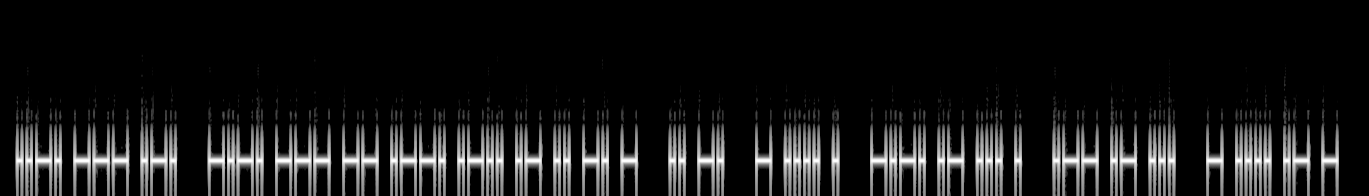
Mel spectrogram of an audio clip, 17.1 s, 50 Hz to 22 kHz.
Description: Morse code, heard as a keyed tone, about 19 wpm, 700 Hz. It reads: FOR COMPLAINT IN THE CASE WAS THAT
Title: Sentences from Top 1400 Words 20wpm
